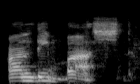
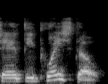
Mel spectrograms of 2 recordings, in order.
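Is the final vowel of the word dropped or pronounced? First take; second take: dropped; pronounced. First: The word ends without a final vowel. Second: The word ends with a final vowel. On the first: This is how the family says it. The speaker calls it right. "In our house, we call this antipast" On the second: This is how most people say it. The speaker calls it wrong. "Most people call this antipuesto"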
